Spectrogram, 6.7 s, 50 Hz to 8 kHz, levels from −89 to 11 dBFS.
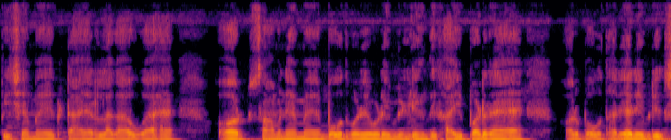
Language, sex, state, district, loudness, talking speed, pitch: Hindi, male, Jharkhand, Deoghar, -18 LUFS, 215 wpm, 90 Hz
